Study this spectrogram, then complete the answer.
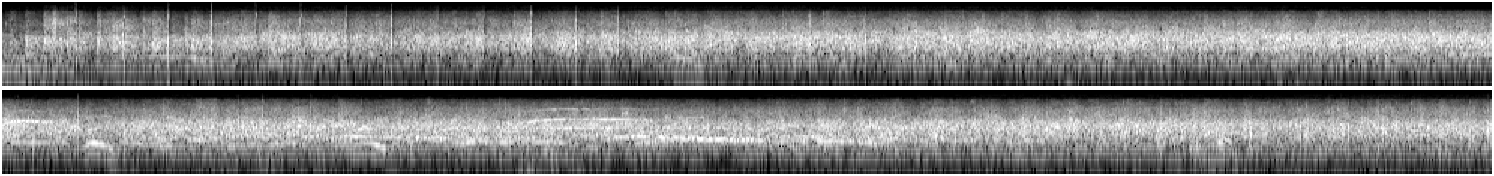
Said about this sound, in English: With that, what I would like to do is invite our honorees to just sit there and let all of us stand and give you a big round of applause.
